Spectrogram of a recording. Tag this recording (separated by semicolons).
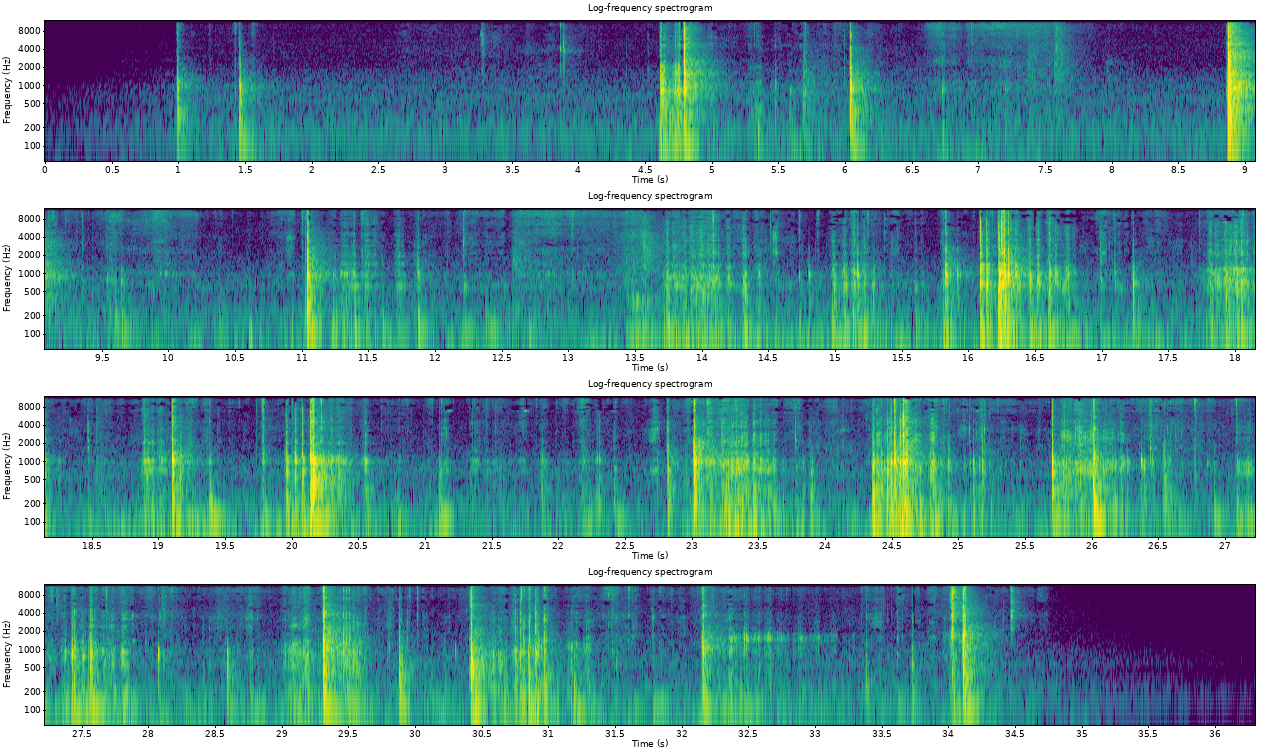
brew; coffee; gurgling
